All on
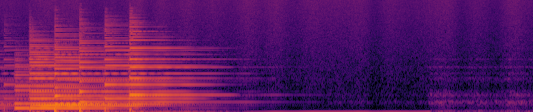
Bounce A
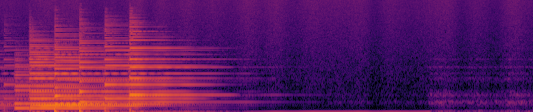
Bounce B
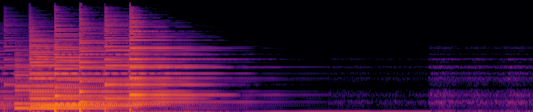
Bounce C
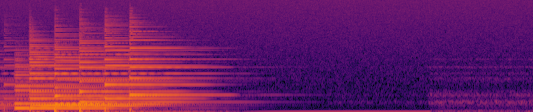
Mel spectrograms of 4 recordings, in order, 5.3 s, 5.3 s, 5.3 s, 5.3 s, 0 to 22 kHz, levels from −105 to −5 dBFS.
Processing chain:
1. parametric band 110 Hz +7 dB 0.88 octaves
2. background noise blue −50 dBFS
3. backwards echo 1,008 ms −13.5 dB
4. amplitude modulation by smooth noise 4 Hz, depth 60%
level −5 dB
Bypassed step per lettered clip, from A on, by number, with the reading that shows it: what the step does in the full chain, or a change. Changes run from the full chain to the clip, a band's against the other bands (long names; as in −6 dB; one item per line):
1, 125 Hz band −3.0 dB
2, change in momentary loudness spread −7 LU
4, change in momentary loudness spread −1 LU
